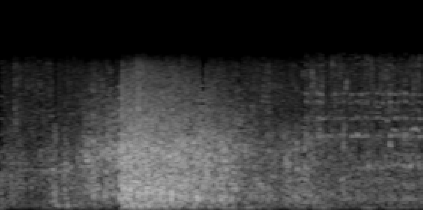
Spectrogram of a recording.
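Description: Thunder rumbles.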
